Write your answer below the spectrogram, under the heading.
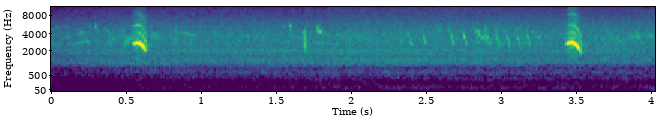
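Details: A desert lark in Morocco gives two short, bright chirps nearly three seconds apart, with faint softer chirps between them over a steady hiss.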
